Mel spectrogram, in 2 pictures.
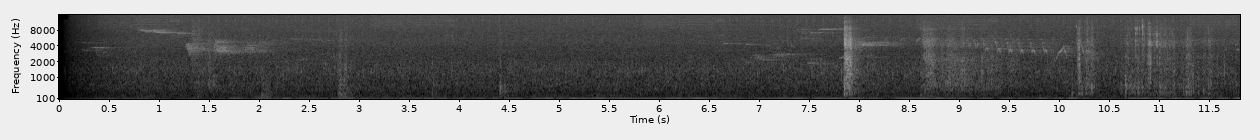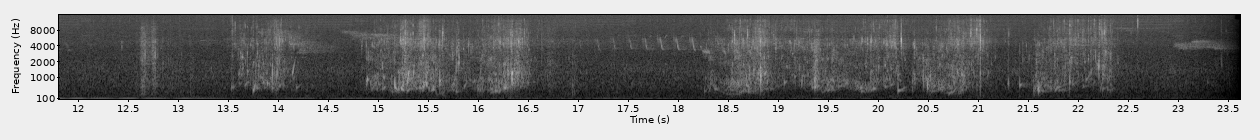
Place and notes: {
  "title": "Zakalj, Rijeka, smal lake",
  "date": "2003-05-11 11:29:00",
  "description": "Playing with water on small lake (sample from Tales from Rjecina, music track - Transponder-records, Rijeka, Croatia)\nrec setup: X/Y Sennheiser mics via Marantz professional solid state recorder PMD660 @ 48000KHz, 16Bit",
  "latitude": "45.34",
  "longitude": "14.46",
  "altitude": "68",
  "timezone": "Europe/Zagreb"
}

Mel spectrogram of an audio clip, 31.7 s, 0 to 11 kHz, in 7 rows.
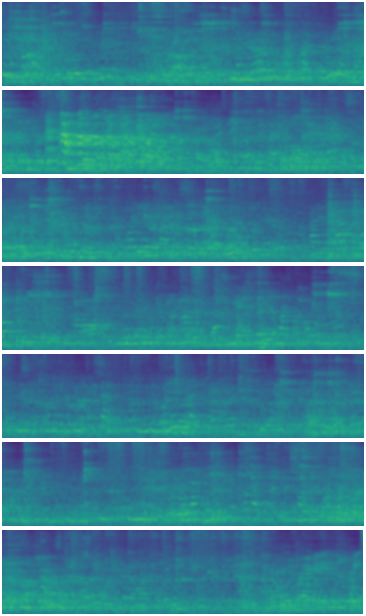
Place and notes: {
  "title": "neoscenes: lunch at the Bakery",
  "date": "2010-04-12 14:07:00",
  "latitude": "40.76",
  "longitude": "-111.88",
  "altitude": "1305",
  "timezone": "US/Mountain"
}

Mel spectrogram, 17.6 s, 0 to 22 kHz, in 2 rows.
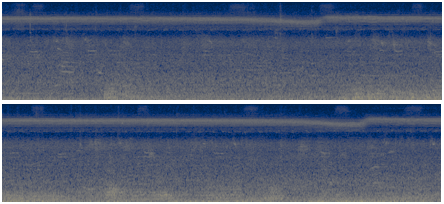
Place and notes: {
  "title": "Bitan Rd., Xindian Dist., New Taipei City - Thunder sound",
  "date": "2015-07-28 15:20:00",
  "description": "Bird calls, Thunder, Traffic Sound",
  "latitude": "24.96",
  "longitude": "121.54",
  "altitude": "32",
  "timezone": "Asia/Taipei"
}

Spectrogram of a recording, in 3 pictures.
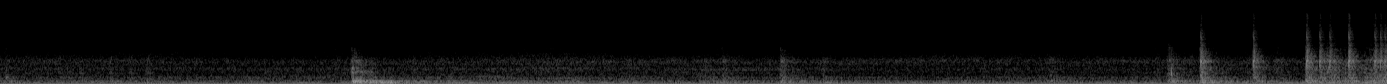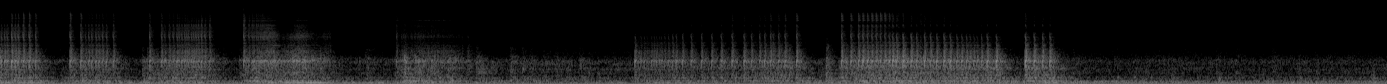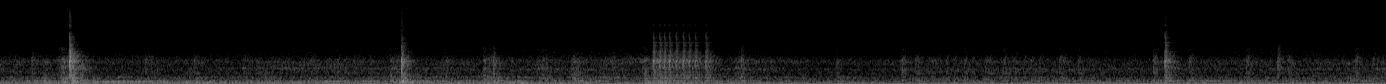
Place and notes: {
  "title": "Yves Brunaud, Toulouse, France - metalic vibration 06",
  "date": "2022-04-12 12:10:00",
  "description": "metal palisade moving by the action of the wind\nCaptation ZOOM H4n",
  "latitude": "43.62",
  "longitude": "1.47",
  "altitude": "165",
  "timezone": "Europe/Paris"
}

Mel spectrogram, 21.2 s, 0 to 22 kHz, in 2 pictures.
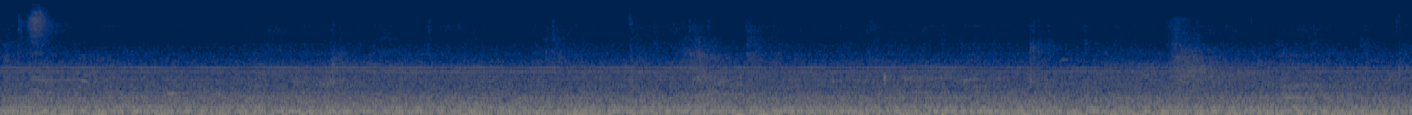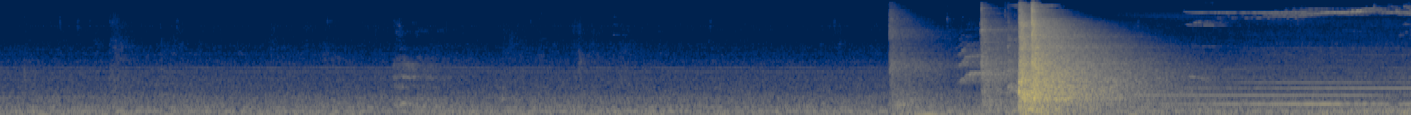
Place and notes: {
  "title": "Praha, Petřín funicular",
  "date": "2011-06-22 11:30:00",
  "description": "Petřín funicular\nengine room",
  "latitude": "50.08",
  "longitude": "14.40",
  "altitude": "326",
  "timezone": "Europe/Prague"
}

